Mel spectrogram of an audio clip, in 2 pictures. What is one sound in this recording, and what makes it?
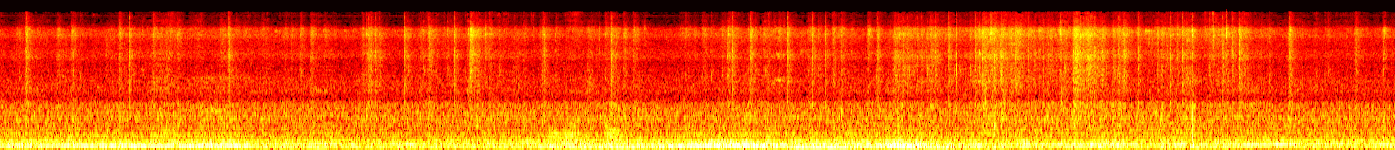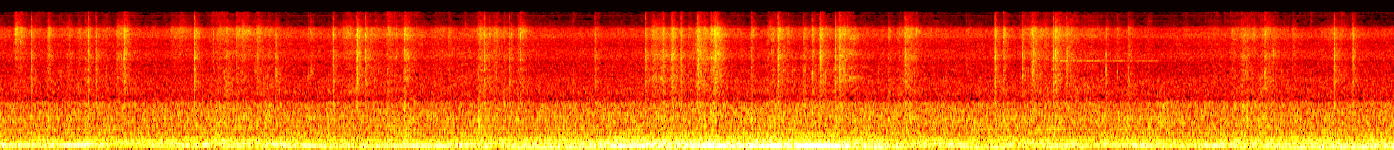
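A bus engine rumbles and hums steadily, rising and falling as the bus drives along.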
